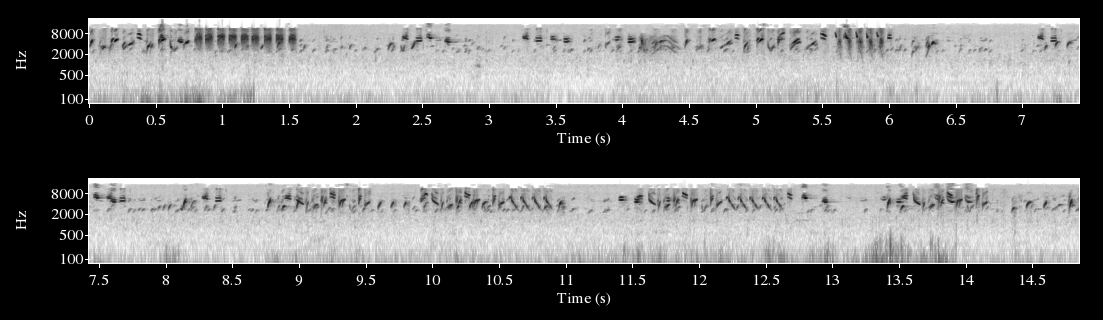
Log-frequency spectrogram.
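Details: Pet European goldfinch singing, a bird said to imitate surrounding sounds such as other birds, whispers and human voices; high, rapid liquid twittering in dense bursts separated by short pauses, with a faint low rumble near the start and end.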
